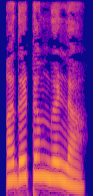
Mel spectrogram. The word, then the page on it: ಅದಟಂಗಳ್ಳ: Kannada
